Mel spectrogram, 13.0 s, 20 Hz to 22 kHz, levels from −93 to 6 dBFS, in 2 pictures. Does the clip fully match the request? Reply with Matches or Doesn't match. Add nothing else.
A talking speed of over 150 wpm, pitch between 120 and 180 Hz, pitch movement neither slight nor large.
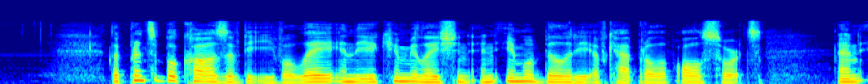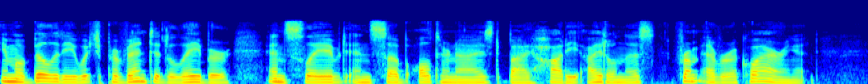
Doesn't match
